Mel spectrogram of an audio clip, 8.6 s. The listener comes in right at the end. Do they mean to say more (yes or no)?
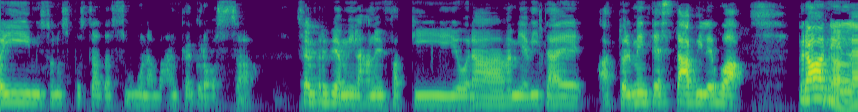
no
